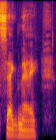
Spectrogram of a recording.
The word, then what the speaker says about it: Saguenay: They call it Saguenay. Still work on my French pronunciation of things.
